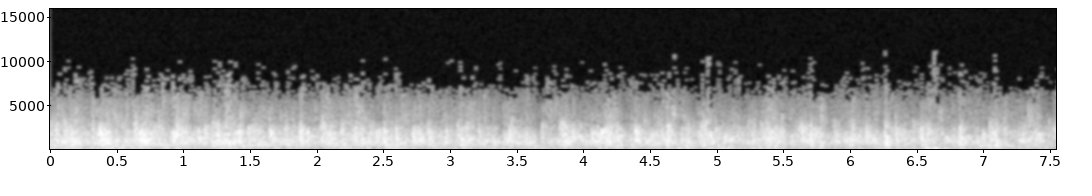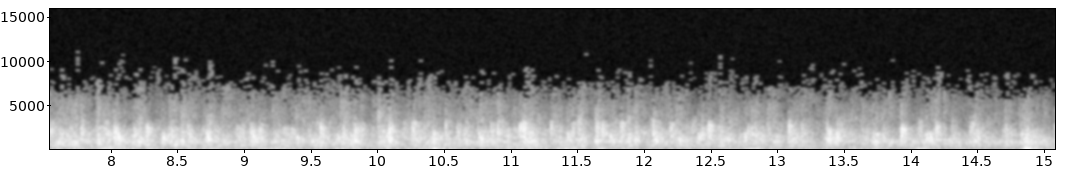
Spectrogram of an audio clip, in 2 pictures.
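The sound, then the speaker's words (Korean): A large church audience applauds steadily for the whole stretch to bless members of the eighth parish district as they go in, a dense, even wash of many hands clapping at once with no voices breaking through. “네, 우리 들어가실 때까지 뜨겁게 박수로 축복해 주시겠습니다.”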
